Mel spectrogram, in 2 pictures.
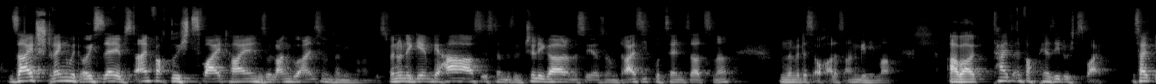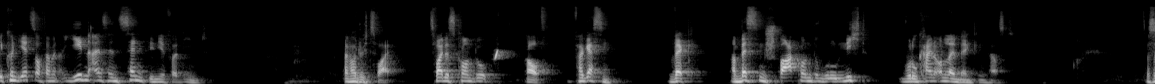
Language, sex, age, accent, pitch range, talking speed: German, male, 30-49, German, 120-170 Hz, 210 wpm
